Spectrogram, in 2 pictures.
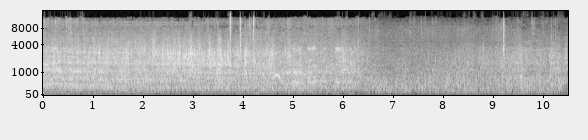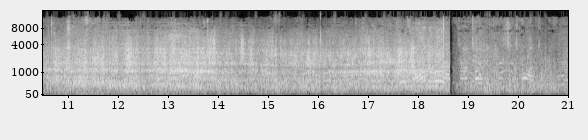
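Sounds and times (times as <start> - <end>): propeller airplane flying by: 0.0 - 21.0.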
